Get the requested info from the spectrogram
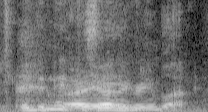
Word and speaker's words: Ariana Greenblatt: Ariana Greenblatt.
